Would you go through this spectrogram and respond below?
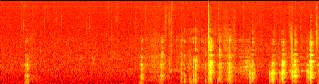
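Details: An old pig, mostly quiet at first with one soft grunt, then a run of short, rough grunts from about three seconds on, coming in irregular bursts and growing louder toward the end.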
